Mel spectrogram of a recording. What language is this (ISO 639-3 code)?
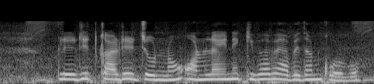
ben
